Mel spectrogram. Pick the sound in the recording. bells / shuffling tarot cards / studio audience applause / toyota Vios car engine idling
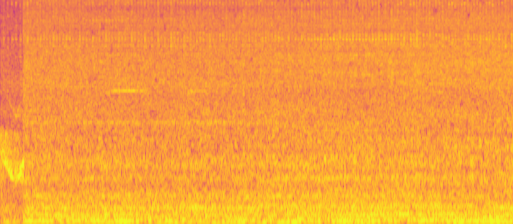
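toyota Vios car engine idling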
